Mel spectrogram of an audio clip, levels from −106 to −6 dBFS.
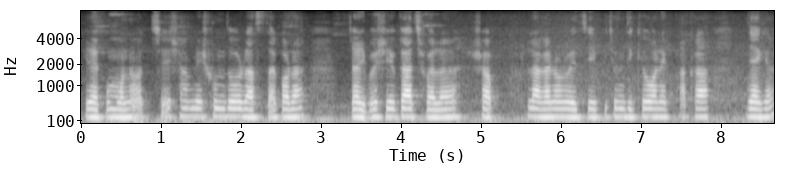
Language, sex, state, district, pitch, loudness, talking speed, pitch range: Bengali, female, West Bengal, Paschim Medinipur, 165 Hz, -18 LUFS, 125 wpm, 160-170 Hz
